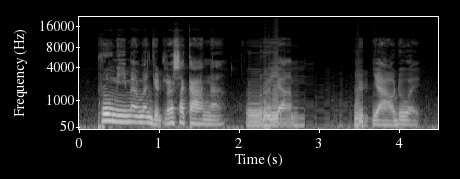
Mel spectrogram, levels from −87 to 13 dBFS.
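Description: From 2.11 s to 3.69 s the speech turns into robotic sound from repeated short buffers: a rigid, metallic buzz fixed at about 94 Hz that still tracks the rough shape of the words. The likely cause is audio arriving too seldom, so the playback side fills the gaps by looping the last fragment, roughly 11 ms long to match that buzz, for most of the span while the real audio in between is skipped.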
